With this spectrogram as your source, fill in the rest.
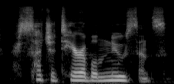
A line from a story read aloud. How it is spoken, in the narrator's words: sighed the mathematician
